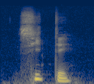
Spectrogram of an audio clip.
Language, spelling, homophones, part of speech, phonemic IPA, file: French, citer, citai / cité / citée / citées / cités / citez, verb, /si.te/, Fr-citer.ogg
- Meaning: 1. to cite, quote 2. to summon 3. to name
